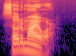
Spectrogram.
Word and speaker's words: Sotomayor: I think I've pronounced her name like three different ways. I'm sorry. Sotomayor.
